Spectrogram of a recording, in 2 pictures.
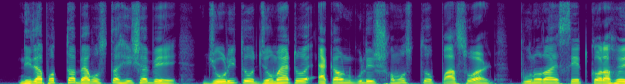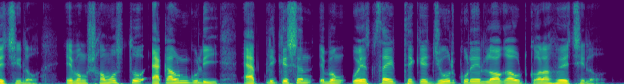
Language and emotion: Bengali, neutral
